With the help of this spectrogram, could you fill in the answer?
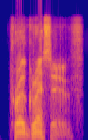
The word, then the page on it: Progressive: British English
